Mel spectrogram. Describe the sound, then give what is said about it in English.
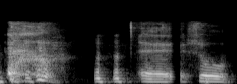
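A person clears their throat and coughs: a harsh, raspy burst followed by several short, voiced hacks in quick succession, fairly loud. “So, excuse me, I'm going to have a coughing fit.”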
